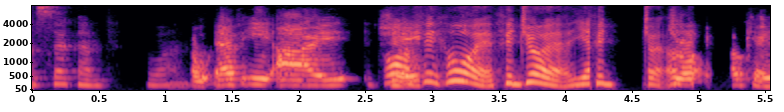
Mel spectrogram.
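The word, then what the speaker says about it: feijoa: Is that how you pronounce it? I don't get the second one. Oh, F-E-I-J. Oh, Fijoya.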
